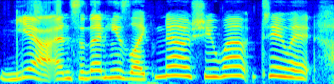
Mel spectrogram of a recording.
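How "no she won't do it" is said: put-on kid voice, higher pitch, slower pace. Recapping a game session, the speaker quotes another player: imitating a kid's voice. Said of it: "all these kids' voices".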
